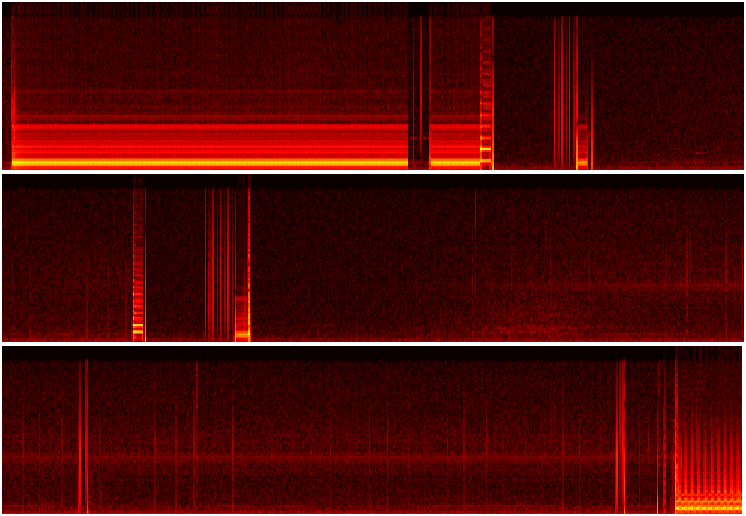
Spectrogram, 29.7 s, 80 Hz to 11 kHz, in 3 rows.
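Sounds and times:
payphone line hiss: 0.0s - 6.6s, 7.4s - 7.9s, 11.6s - 11.8s, 12.6s - 13.3s, 15.5s - 29.6s
payphone telephone tone: 0.1s - 6.6s, 11.6s - 11.8s, 13.0s - 13.2s, 28.7s - 29.6s
payphone line clicks and switching noises: 28.0s - 29.6s.

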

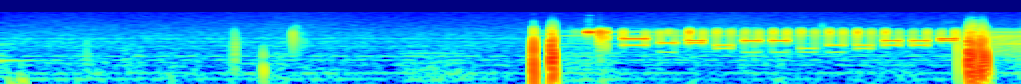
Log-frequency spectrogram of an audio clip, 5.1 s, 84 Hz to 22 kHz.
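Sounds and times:
touch-tone dialing beeps: 2.8s - 4.9s.

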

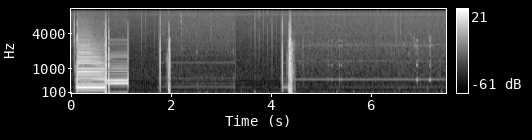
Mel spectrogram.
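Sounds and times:
faint steady hum of telephone line tones: 0.0s - 7.4s
loud buzzy telephone line tone after dialing a local exchange: 0.1s - 1.2s.

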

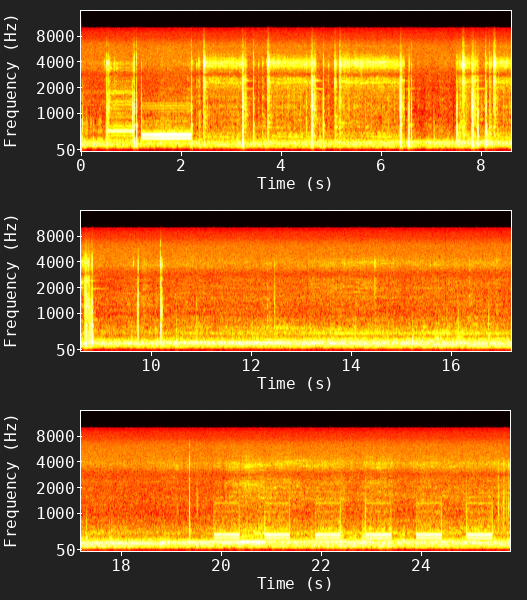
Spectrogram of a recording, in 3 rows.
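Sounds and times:
steady telephone line hum: 0.0s - 25.7s
telephone dialing tones and clicks to a Centrex line: 0.5s - 2.6s, 19.9s - 25.5s
short repeating telephone tones: 19.8s - 25.5s.

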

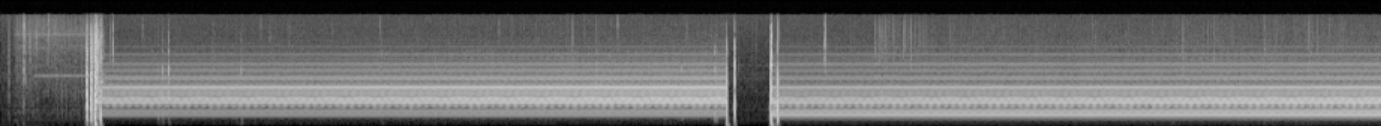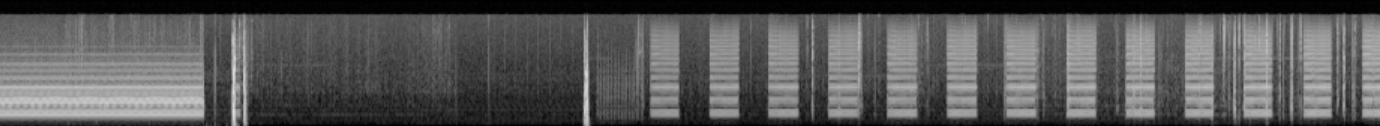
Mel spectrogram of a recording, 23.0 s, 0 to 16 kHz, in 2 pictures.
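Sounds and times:
telephone reorder tone on an older step-by-step exchange: 0.2s - 13.6s, 16.9s - 22.9s.

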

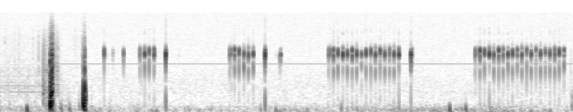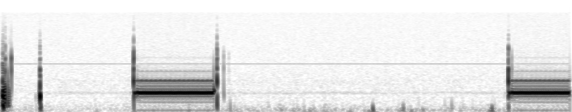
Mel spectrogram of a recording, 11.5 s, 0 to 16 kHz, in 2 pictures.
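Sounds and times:
clicks: 0.5s - 4.2s, 4.8s - 5.9s
brief high chirpy telephone line noises: 0.7s - 6.2s
short telephone ringback tone: 7.1s - 7.9s, 10.8s - 11.4s.

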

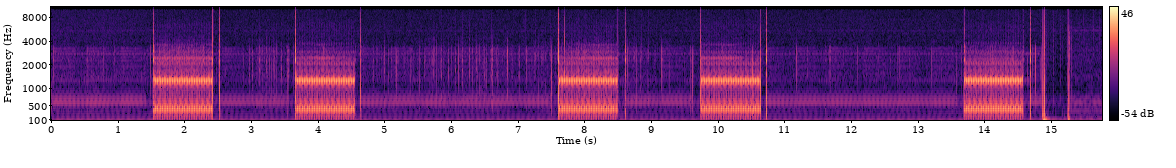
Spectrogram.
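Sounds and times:
reorder signal from the line's power supply: 0.0s - 15.0s
faint dial tone from the line's power supply: 0.6s - 2.6s, 3.6s - 4.7s, 7.3s - 14.8s
telephone ringing on a Toco Hills line: 1.5s - 2.5s, 3.6s - 4.6s, 7.6s - 8.6s, 9.7s - 10.7s, 13.7s - 14.7s.

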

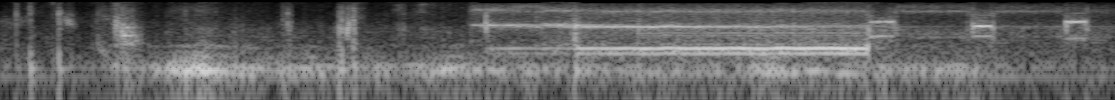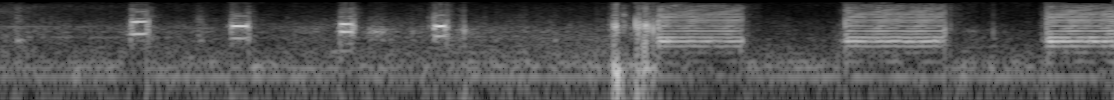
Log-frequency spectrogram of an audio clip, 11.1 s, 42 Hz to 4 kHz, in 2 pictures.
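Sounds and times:
faint hum: 0.0s - 11.1s
longer steady tone on a payphone: 1.1s - 9.1s.

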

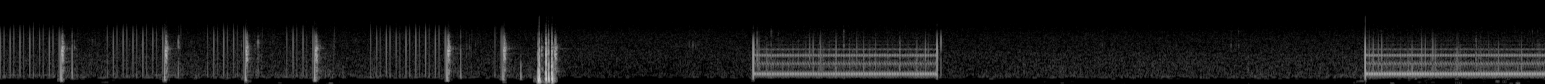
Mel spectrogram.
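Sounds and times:
constant hiss: 0.0s - 15.4s
long telephone tone bursts while dialing on a coin phone: 7.6s - 9.4s, 13.6s - 15.4s.

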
